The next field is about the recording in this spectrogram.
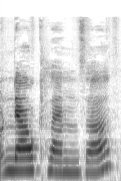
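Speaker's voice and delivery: Bristol accent, "nail" said like "now". Real, not acted. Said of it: "that's just my accent".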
